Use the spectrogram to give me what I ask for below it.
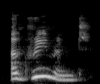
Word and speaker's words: agreement: The note says MENT at the end of a word is pronounced as month by native speakers. Now let's look at an example word. Agreement.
